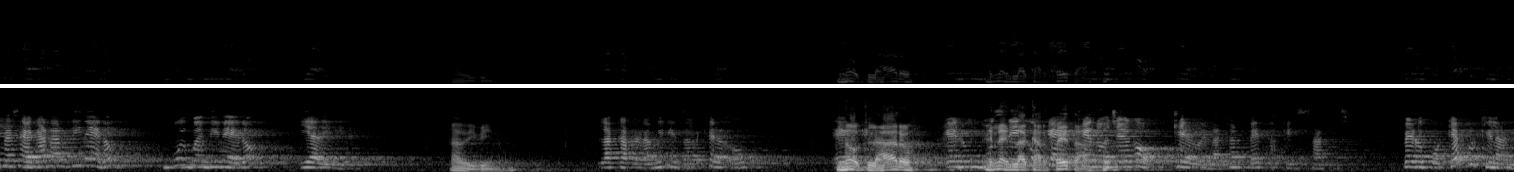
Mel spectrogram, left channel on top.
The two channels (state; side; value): quieter; left; 35.9 dB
